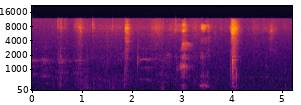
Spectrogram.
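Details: A pet Staffordshire bull terrier sneezing indoors, a series of short sharp snorting bursts about every second, the loudest near the end, with soft sniffing breaths between.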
